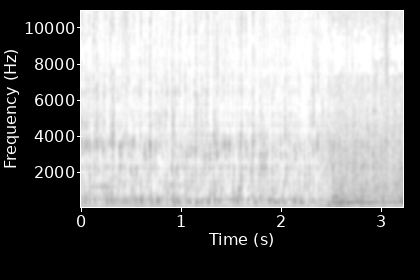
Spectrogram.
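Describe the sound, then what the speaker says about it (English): Water pours into a sump pump pit, fitted with an Acquaer 1/3 HP automatic submersible pump, as a continuous splashing wash of liquid. It grows slightly fuller near the end, with no voices. "I'm just adding water to the pit"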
